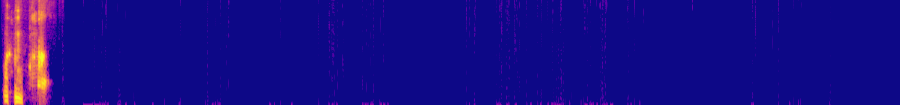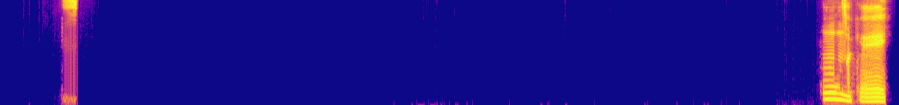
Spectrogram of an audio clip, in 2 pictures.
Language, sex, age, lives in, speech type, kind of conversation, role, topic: Indonesian, male, 30-34, Indonesia, conversation, advice, advisor, Kenapa saya tidak bisa menabung meski penghasilan terasa cukup?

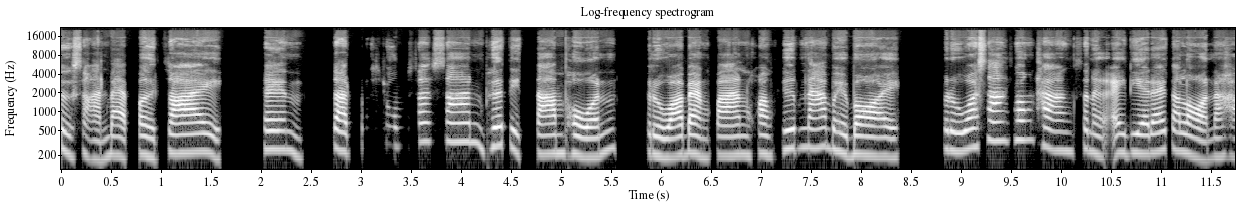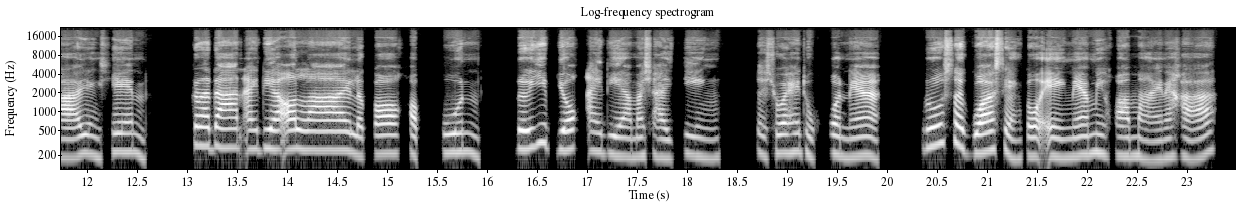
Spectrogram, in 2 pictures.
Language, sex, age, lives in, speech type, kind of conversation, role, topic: Thai, female, 35-39, Thailand, read, expert-assistant, expert, ถ้าเราอยากให้คนรอบตัวกล้าคิดต่างมากขึ้น มีแนวทางอะไรที่ทำได้บ้าง?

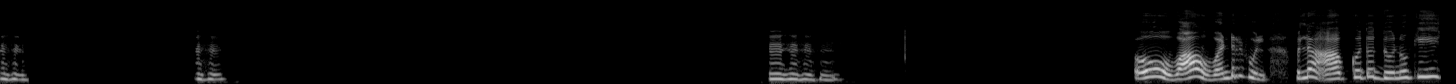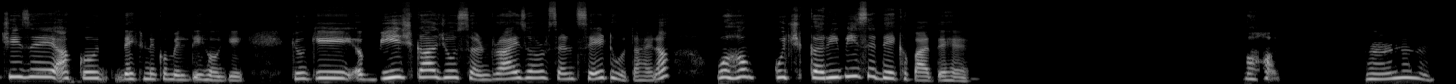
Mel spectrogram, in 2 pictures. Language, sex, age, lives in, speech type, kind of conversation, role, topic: Hindi, female, 40-44, India, conversation, podcast, host, Kya tumhe lagta hai ki nature tumhara stress kam karta hai, aur kyun?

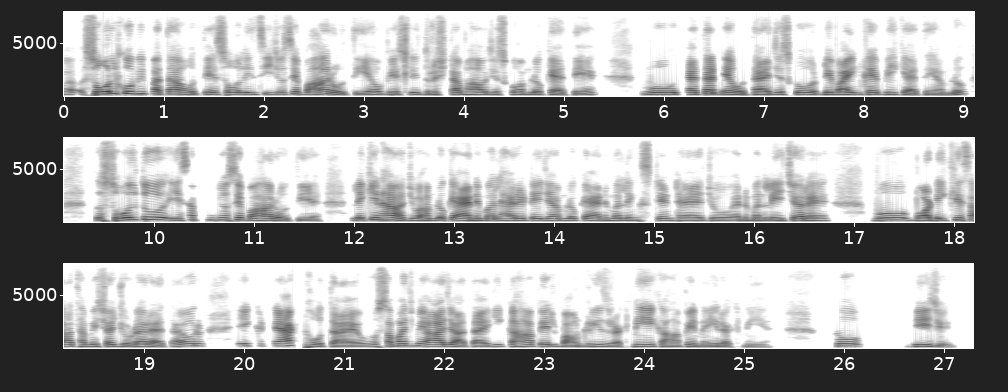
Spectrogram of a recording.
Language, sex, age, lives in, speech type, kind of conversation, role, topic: Hindi, male, 40-44, India, conversation, podcast, host, Apni alag pehchaan waali aawaaz kaise dhoondte ho, seedhe shabdon mein bataoge?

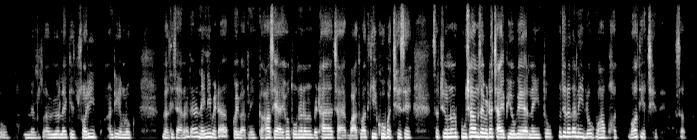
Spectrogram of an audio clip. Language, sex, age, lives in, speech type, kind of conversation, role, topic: Hindi, male, 30-34, India, conversation, podcast, guest, Kaunsa aisa pal tha jab travel ne tumhari curiosity badha di?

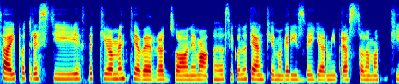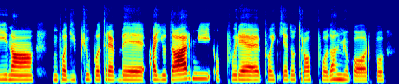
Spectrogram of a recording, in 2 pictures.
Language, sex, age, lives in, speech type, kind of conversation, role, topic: Italian, female, 25-29, Italy, conversation, advice, user, Come posso smettere di procrastinare su un compito importante?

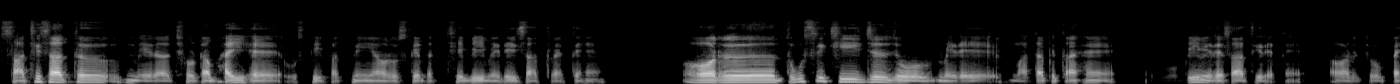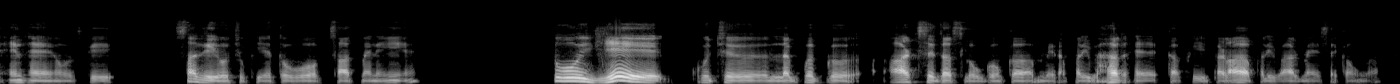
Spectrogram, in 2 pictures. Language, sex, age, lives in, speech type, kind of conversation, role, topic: Hindi, male, 40-44, India, conversation, advice, user, घर ढूँढने और सही पड़ोस चुनने से आपको कितना तनाव होता है?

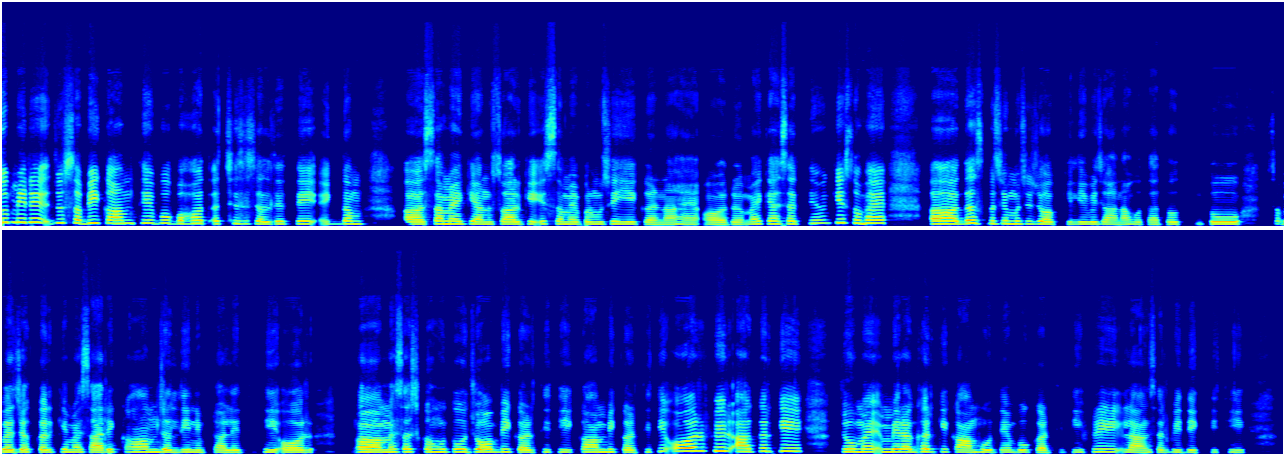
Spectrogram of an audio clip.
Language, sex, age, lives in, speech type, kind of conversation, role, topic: Hindi, female, 25-29, India, conversation, advice, user, तनाव कम करने के लिए रोज़ ध्यान की आदत डालना मुश्किल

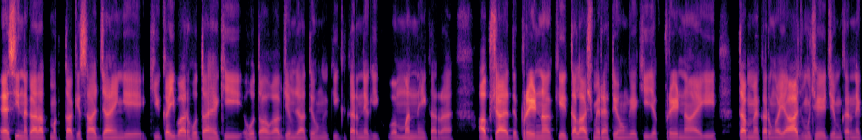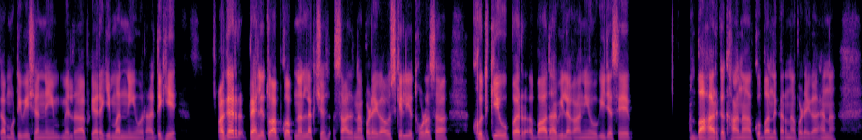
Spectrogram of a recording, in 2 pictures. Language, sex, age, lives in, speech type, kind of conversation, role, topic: Hindi, male, 25-29, India, conversation, advice, advisor, नई स्वस्थ आदत शुरू करने के लिए प्रेरणा की कमी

